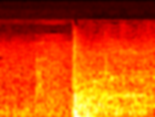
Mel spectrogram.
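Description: A bowling ball thuds onto a lane.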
